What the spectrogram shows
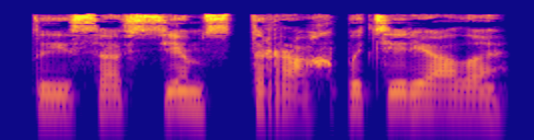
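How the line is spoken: Growl. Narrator (Russian): зарычал

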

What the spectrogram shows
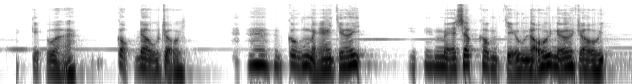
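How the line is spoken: Sobbing, calling out. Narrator (Vietnamese): Bà nức nở gọi tên con

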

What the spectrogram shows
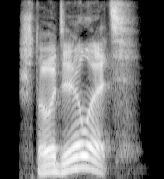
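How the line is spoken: Loud shout. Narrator (Russian): громко крикнул Дрейк, чтобы услышали и на соседнем корабле

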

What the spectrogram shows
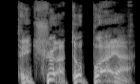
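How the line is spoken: Man barking. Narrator (Russian): гаркнул на продавщицу мужчина

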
